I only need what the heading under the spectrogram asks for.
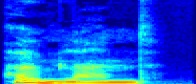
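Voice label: "homeland", British English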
